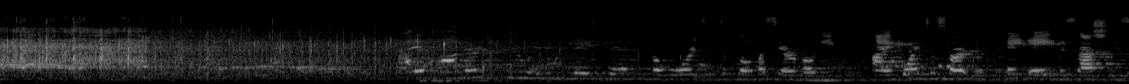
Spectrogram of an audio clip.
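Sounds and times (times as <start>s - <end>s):
applause: 0.0s - 6.0s
speech: 8.0s - 11.2s.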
